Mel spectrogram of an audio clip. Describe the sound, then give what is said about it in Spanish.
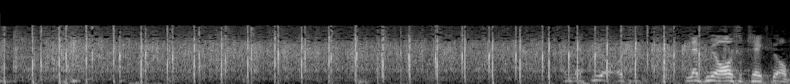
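A crowd in Bilbao breaks into sustained applause for a guest speaker, many hands clapping in a dense, steady patter, with a voice starting to speak near the end. “Así que muchísimas gracias y le damos un aplauso, si os parece.”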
